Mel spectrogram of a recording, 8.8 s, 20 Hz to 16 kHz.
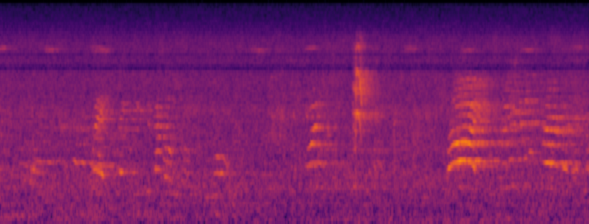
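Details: In Richmond Park, on 6 July 2016, a juvenile green woodpecker gives scattered, harsh, ringing notes in short bursts, with a quick run near the end, over steady background hiss.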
